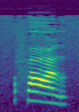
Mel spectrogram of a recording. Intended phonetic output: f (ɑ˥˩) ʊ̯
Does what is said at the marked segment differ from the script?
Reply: no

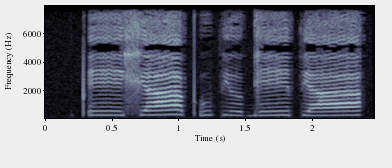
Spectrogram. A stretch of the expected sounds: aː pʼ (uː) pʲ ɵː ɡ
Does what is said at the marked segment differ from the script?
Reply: yes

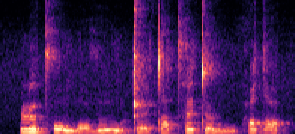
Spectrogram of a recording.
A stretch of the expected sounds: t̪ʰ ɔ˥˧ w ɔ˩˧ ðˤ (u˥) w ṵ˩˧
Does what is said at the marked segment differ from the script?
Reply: no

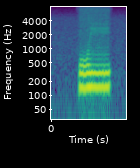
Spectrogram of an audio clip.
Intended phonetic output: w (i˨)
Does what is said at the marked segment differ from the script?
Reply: yes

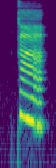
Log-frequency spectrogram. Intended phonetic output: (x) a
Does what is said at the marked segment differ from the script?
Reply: yes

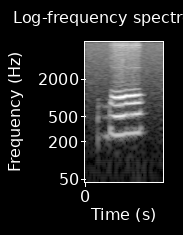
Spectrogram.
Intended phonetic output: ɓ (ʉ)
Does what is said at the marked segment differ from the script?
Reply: yes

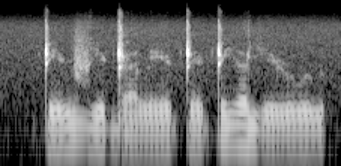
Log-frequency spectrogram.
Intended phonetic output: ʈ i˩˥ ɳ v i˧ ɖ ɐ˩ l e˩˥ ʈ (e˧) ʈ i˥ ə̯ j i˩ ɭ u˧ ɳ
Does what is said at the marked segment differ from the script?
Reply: yes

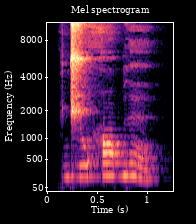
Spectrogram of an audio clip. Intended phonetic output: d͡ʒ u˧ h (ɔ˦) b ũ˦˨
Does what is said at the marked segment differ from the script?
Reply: no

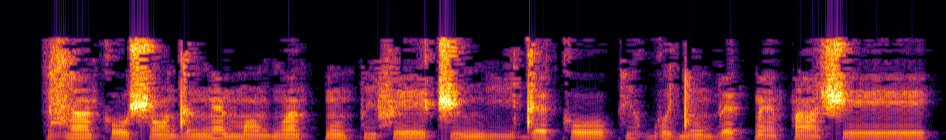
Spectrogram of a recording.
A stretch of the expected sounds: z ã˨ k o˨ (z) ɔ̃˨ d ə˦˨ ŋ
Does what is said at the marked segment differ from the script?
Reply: yes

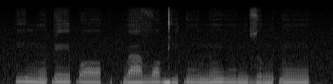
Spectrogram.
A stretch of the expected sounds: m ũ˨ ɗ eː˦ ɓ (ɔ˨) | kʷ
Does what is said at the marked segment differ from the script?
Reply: yes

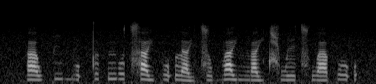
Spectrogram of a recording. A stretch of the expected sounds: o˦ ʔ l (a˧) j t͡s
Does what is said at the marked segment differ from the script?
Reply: yes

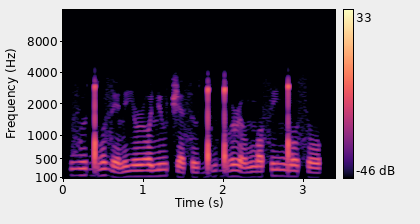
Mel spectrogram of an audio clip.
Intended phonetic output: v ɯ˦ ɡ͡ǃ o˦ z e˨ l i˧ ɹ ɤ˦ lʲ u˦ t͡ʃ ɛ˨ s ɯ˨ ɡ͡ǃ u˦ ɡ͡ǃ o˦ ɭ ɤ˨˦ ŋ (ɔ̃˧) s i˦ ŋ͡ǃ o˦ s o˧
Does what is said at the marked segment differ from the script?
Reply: yes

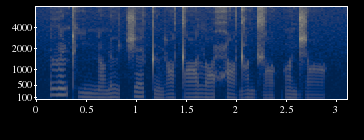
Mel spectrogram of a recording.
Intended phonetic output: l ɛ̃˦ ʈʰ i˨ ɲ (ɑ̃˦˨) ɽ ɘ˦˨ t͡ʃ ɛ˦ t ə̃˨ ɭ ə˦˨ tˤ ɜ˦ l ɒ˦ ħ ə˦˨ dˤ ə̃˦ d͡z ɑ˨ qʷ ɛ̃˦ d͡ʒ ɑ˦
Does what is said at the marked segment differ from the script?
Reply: yes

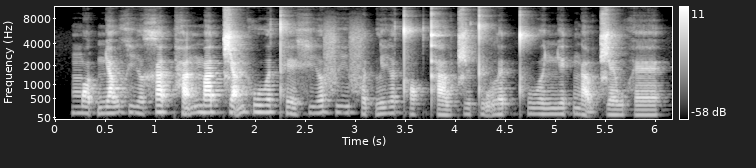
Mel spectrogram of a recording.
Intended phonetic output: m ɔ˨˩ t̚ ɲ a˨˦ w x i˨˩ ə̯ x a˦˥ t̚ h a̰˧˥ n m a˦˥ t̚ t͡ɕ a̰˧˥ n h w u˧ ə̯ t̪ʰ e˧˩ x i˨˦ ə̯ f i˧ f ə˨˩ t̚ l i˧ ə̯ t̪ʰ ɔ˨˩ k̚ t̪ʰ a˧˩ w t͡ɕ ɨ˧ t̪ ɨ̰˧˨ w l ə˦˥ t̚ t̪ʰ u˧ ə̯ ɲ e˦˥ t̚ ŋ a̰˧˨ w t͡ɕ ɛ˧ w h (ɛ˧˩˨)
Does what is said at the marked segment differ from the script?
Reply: yes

